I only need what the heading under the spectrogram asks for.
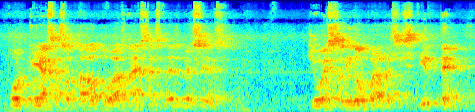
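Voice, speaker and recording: A male preacher who gives a lively sermon, jokes with the congregation, asks them questions and acts out the story. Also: medium pitch. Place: church hall. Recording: very echoey church hall, mic far off, faint noise.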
